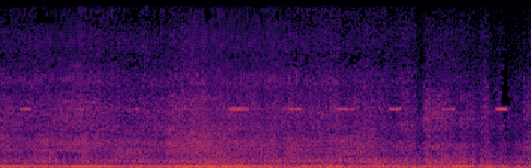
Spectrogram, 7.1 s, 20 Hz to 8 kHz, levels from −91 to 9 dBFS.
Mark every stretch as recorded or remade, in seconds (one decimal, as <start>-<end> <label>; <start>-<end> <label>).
0.0-0.6 recorded; 0.6-1.1 remade; 1.1-2.5 recorded; 2.5-3.8 remade; 3.8-7.1 recorded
